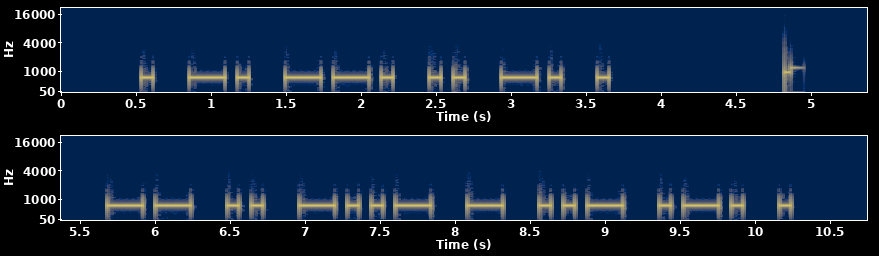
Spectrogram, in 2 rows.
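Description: Morse code sent at about 15 words per minute in a new word drill of sentences from the top 1500 words: a steady mid-pitched beep keyed into quick dots and dashes, two runs of characters split by a short pause with a single click. No voices.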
